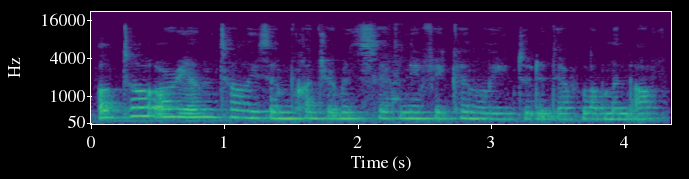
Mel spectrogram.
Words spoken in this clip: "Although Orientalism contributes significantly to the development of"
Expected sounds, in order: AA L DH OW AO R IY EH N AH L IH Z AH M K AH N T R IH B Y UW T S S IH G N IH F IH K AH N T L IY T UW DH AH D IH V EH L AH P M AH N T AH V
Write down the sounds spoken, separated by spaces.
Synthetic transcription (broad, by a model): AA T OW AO R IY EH N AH L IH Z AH M K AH N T R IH B Y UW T S S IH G N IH F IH K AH N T L IY T UW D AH D IH V EH L AH P M AH N T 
